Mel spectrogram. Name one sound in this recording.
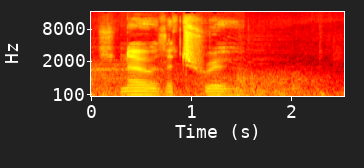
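A man speaks briefly and calmly into a nearby microphone.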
